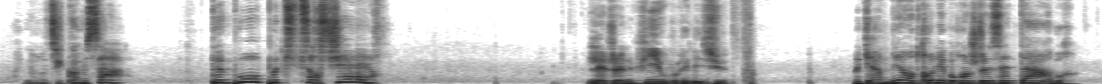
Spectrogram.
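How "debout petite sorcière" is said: smothered, stifled, muffled voice. Reading a story aloud, a character wakes the young girl, in a muffled voice. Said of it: "dit Ganta d'une voix étouffée".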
